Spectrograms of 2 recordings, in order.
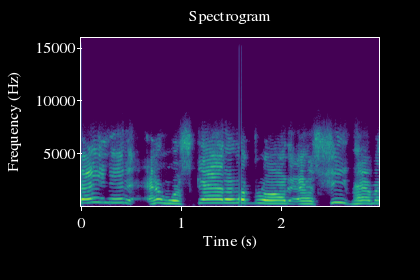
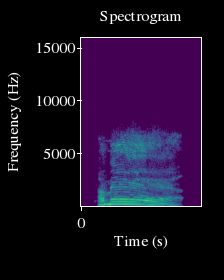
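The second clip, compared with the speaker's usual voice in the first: calm, still, very low, quiet voice; 7 semitones lower, 7 dB quieter than usual. Retelling how the shepherd called his scattered sheep, retelling a still, quiet call. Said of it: "he simply said with a still voice".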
